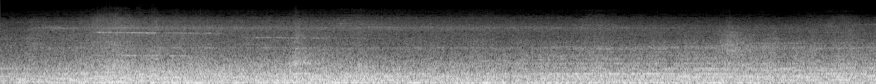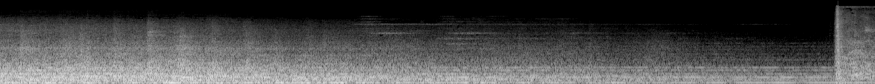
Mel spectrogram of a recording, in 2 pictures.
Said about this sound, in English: The train doors open and she stares inside. Struggling with her emotions, Lou closes her eyes and the train doors close again without her getting on.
